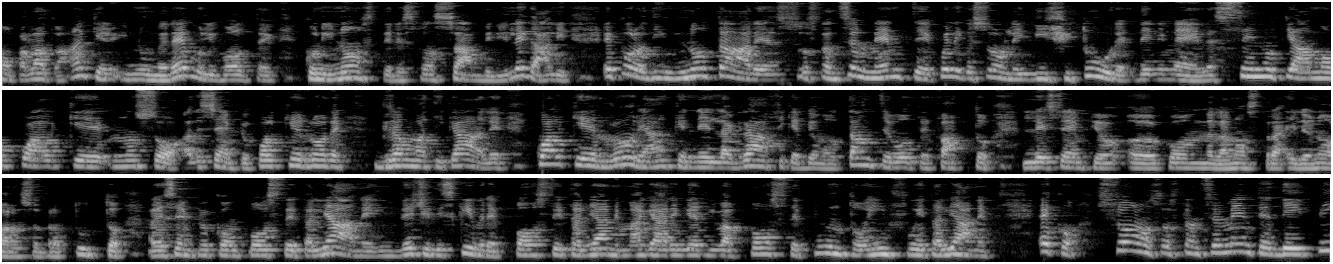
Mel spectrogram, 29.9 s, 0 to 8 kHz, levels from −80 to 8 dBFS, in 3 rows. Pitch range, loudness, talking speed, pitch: 145-190 Hz, -22 LUFS, 130 wpm, 170 Hz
